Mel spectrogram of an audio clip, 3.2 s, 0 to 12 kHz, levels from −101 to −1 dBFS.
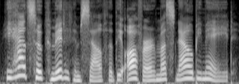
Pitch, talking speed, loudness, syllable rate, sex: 220 Hz, 225 wpm, -19 LUFS, 5.2 syllables/s, female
